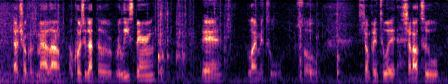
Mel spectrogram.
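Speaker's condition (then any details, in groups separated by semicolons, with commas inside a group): No condition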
